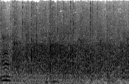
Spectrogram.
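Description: Steady applause from an audience, a dense continuous patter of clapping hands that stays at an even, fairly loud level throughout.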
